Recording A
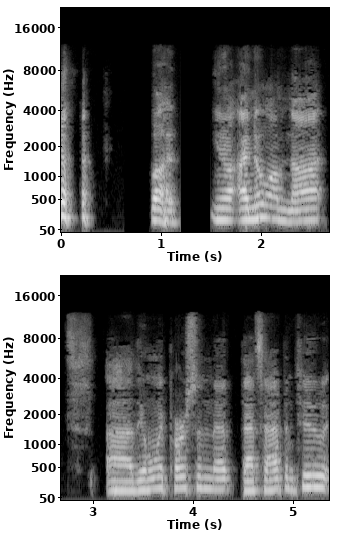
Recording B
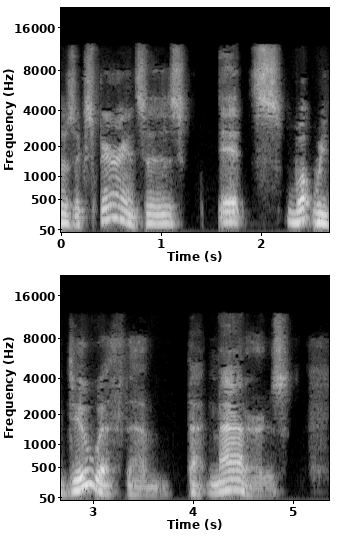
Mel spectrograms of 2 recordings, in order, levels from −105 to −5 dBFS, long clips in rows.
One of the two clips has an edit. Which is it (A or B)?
B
